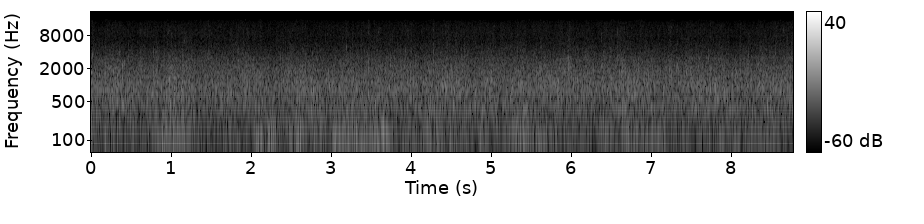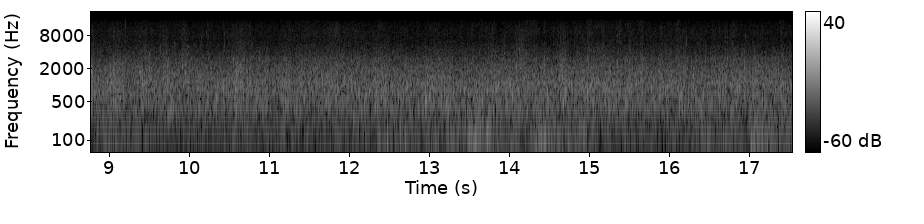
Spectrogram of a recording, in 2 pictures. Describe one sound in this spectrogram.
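A waterfall splashes steadily into a pool.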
